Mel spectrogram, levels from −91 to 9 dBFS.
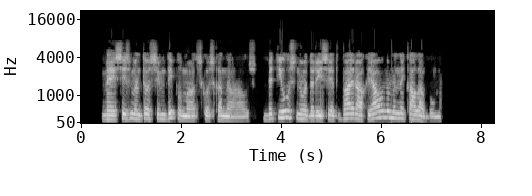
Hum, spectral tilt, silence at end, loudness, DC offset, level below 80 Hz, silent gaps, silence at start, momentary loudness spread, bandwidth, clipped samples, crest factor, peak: none; -5.5 dB/octave; 1.1 s; -13 LUFS; under 0.1%; -56 dBFS; 3.51-3.63 s; 0.4 s; 9 LU; 7.4 kHz; under 0.1%; 14 dB; 0 dBFS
